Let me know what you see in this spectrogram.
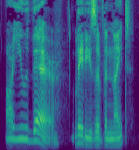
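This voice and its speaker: A put-on character voice from a man, fairly slow and pitched in the middle range. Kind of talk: fairy-tale archaic speech. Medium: read story. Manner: plaintive.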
